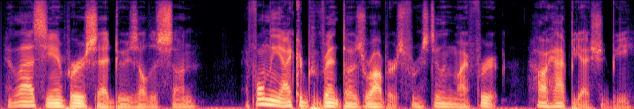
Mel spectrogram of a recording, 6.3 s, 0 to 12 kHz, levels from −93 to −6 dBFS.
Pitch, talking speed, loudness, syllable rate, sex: 90 Hz, 235 wpm, -17 LUFS, 6.3 syllables/s, male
